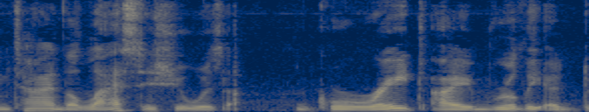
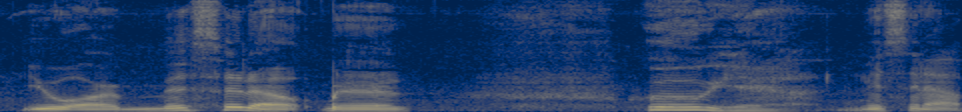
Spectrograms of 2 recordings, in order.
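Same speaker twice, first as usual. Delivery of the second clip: talking through a yawn. Tired video host recommending a story to viewers, yawning. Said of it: "I apologize for yawning".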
